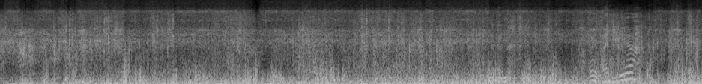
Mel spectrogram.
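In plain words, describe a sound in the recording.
Wind rushes past a moving rider outdoors.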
